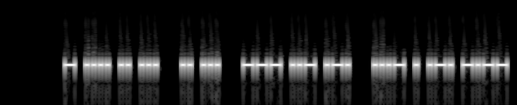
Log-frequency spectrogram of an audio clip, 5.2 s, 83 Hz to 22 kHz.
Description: Morse code, heard as a keyed tone, about 34 wpm, 700 Hz. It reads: THIS IS OUR VERY
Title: Sentences from Top 1000 Words - Review Part 4 - 35wpm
